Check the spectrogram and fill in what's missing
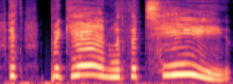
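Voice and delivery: high, drawn-out reply; plaintive high Hatter voice; nervous Hatter. A narrator's reading. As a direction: explain it high and slow, pleading. Hatter pleads with the King.

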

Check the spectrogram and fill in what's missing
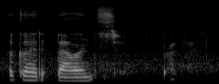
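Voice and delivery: soft whisper fading out. Real, not acted. To viewers, summing up her breakfast, whispering. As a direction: hush it almost to nothing.

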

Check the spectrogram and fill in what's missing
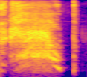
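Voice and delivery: high, drawn-out terrified cries; screaming for help. Acted. Rabbit attacked by zombie pig, screaming for help. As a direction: wail for rescue.

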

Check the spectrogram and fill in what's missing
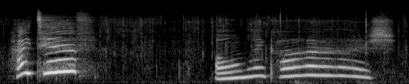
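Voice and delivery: very high, excited hello into drawn-out amazement; real high, thrilled outburst; excited greeting. Real, not acted. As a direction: greet a friend in high-pitched delight. Delighted greeting of friend's page.

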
